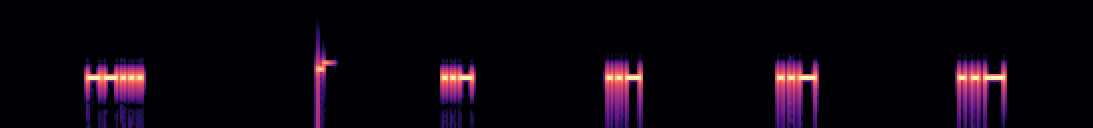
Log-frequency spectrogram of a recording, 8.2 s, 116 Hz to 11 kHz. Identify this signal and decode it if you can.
Morse code, heard as a keyed tone, about 33 wpm, spaced as for 8 wpm, 700 Hz. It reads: 7 UUUU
